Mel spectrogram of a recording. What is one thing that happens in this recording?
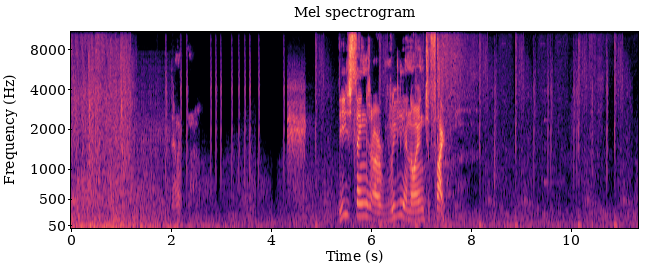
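Laser weapons fire with sharp electronic zaps.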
